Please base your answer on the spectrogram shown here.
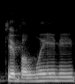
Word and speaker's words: Gibellini: You also talked about how you're moving along your Gibellini, did I pronounce that right, vanadium project?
